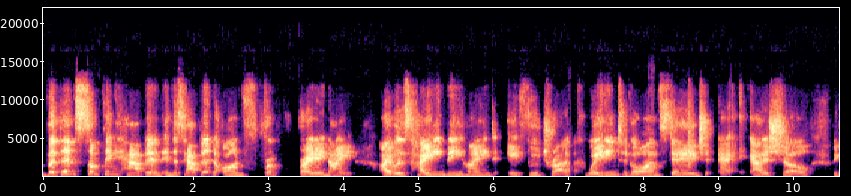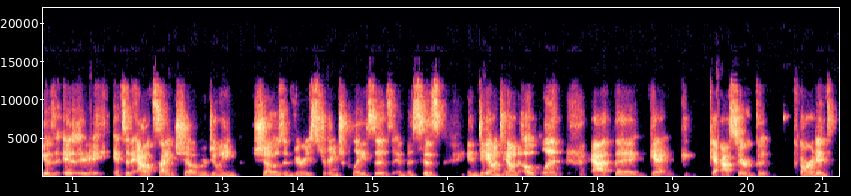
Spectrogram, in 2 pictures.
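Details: Adult female comedian and author with real stuttering that began at age seven or eight, who also has dyslexia: stuttering.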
